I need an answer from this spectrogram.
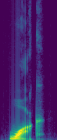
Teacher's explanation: It ends in an unvoiced k sound.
